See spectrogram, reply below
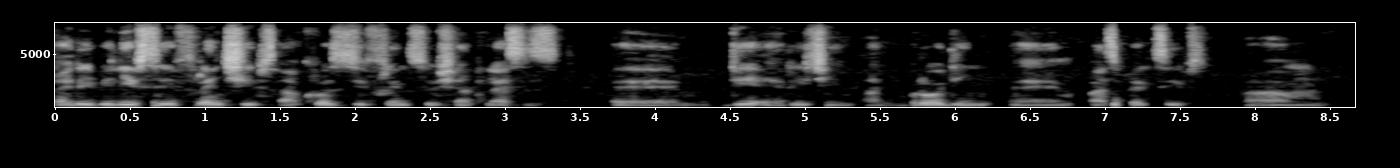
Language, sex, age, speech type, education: Nigerian Pidgin, male, 15-29, spontaneous, tertiary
